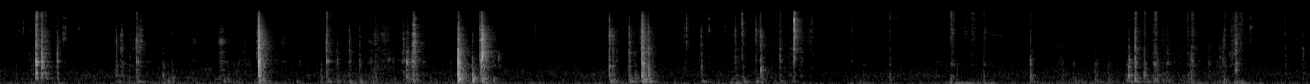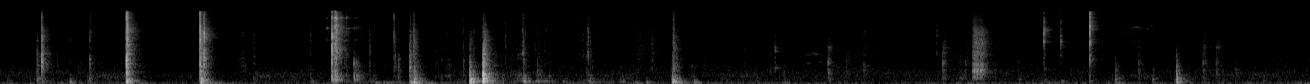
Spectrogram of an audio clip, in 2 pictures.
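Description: Irregular clicks and knocks of plastic and metal as a laptop is worked on by hand: a 2.5-inch hard drive set in and the plastic bottom cover fitted and pressed back into place.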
